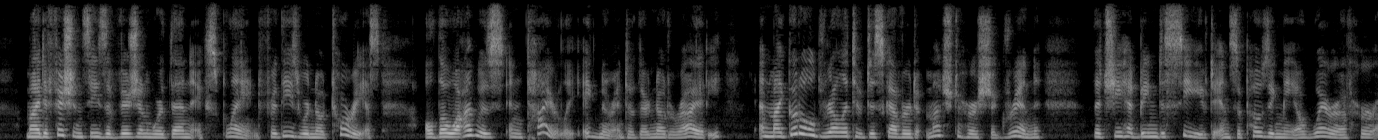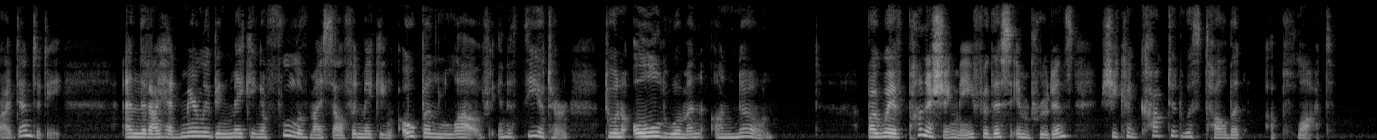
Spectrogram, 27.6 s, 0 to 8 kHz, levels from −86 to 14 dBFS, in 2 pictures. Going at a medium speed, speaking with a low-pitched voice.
No: average, 170 wpm; high, 200 Hz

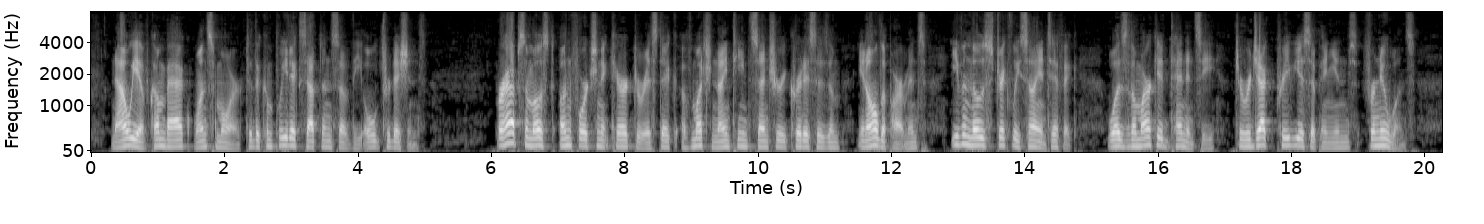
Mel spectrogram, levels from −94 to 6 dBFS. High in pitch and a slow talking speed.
No: medium, 140 Hz; slow, 125 wpm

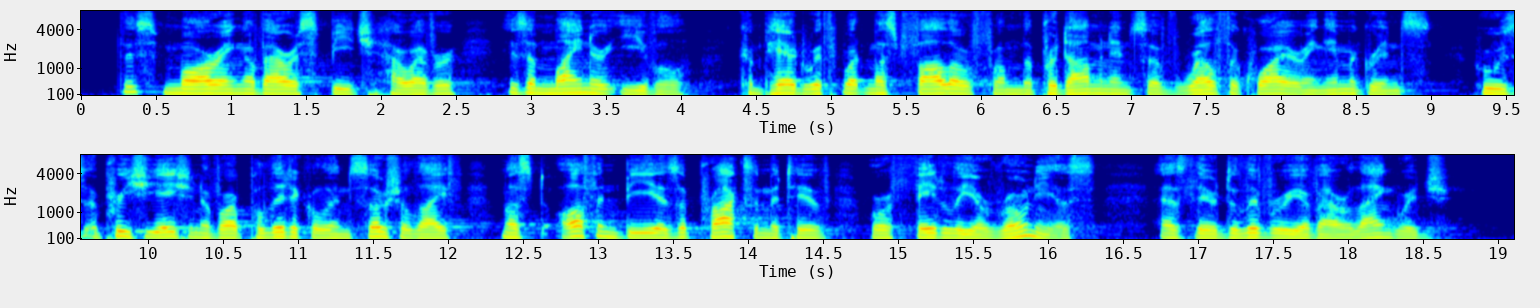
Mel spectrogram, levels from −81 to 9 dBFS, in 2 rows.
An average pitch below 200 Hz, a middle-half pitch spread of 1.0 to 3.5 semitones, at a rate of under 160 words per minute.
Yes: low, 135 Hz; narrow, 2.6 semitones; average, 140 wpm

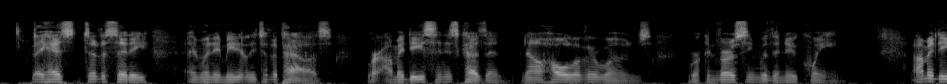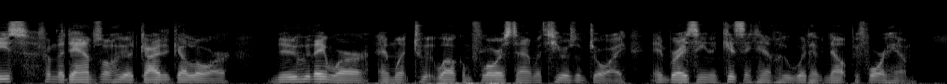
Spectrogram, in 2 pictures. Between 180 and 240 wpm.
Yes: average, 185 wpm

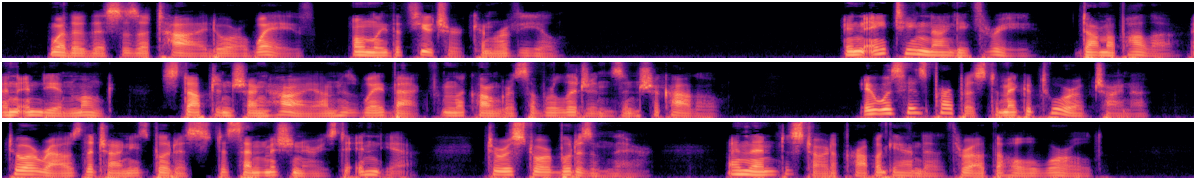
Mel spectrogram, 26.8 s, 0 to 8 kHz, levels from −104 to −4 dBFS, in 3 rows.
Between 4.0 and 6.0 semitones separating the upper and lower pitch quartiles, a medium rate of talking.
Yes: average, 4.5 semitones; average, 150 wpm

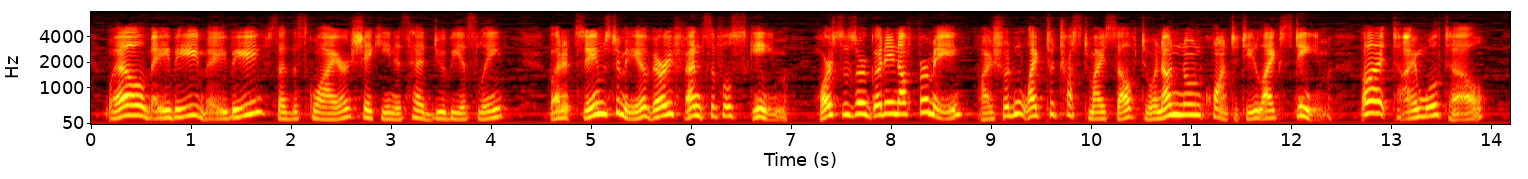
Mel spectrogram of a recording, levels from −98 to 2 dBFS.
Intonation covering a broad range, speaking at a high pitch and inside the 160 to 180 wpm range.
Yes: wide, 7.1 semitones; high, 230 Hz; average, 175 wpm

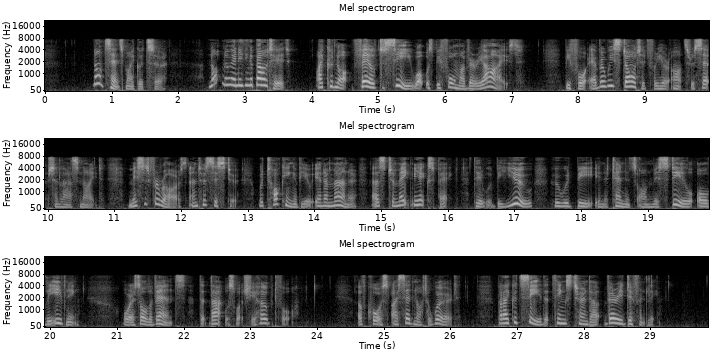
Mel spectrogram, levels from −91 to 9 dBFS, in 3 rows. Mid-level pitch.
No: high, 205 Hz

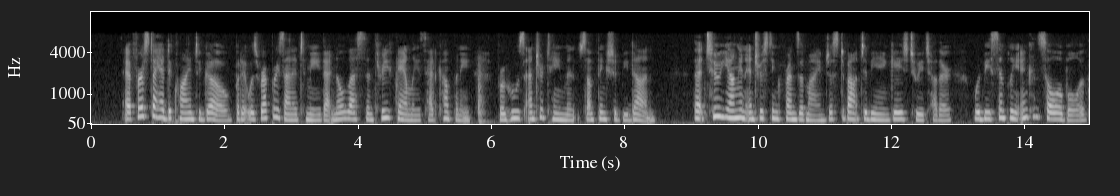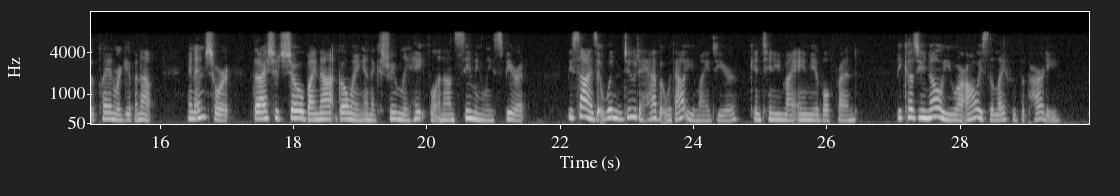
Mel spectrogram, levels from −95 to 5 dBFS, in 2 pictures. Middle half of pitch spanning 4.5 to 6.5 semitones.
No: average, 4.1 semitones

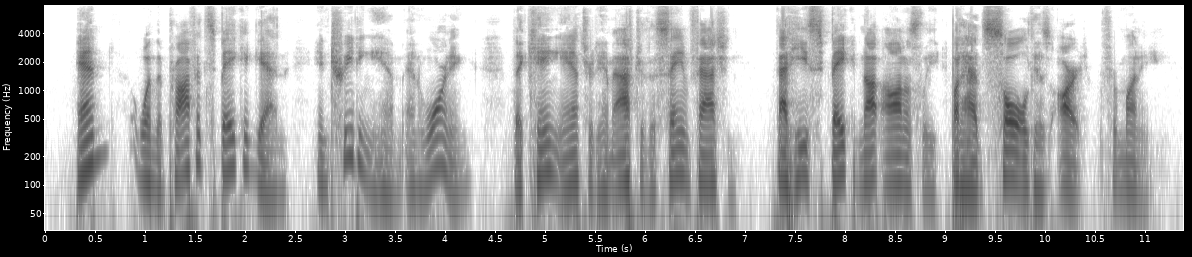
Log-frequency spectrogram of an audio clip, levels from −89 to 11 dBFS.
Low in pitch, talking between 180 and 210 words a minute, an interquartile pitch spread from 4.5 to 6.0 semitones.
No: low, 100 Hz; average, 160 wpm; wide, 5.6 semitones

